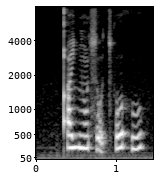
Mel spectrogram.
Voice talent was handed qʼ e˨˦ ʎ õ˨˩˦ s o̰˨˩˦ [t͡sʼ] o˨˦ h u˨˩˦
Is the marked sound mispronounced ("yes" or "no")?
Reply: no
